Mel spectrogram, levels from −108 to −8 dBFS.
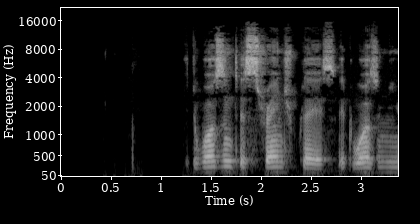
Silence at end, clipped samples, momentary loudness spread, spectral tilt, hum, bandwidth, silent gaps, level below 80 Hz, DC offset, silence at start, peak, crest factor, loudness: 0 s; under 0.1%; 13 LU; 2 dB/octave; none; 15.5 kHz; none; under -90 dBFS; under 0.1%; 1.3 s; -20 dBFS; 22 dB; -37 LUFS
